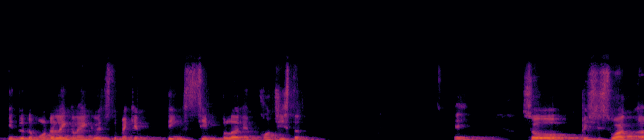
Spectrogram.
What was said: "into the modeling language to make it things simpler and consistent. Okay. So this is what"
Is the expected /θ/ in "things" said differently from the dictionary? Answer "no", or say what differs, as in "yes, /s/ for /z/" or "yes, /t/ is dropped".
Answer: yes, /t/ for /θ/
